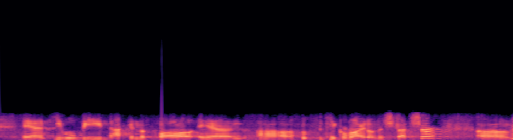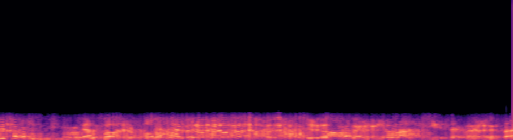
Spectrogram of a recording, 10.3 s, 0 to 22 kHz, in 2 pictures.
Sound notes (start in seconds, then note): 5.1 laughing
